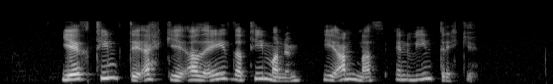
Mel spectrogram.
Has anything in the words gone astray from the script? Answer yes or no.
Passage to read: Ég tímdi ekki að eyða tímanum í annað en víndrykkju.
no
